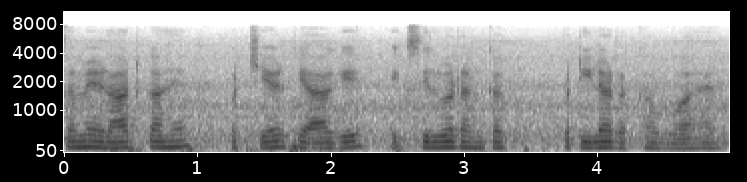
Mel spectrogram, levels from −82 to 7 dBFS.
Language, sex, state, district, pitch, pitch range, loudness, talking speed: Hindi, male, Arunachal Pradesh, Lower Dibang Valley, 130 Hz, 120-135 Hz, -20 LUFS, 190 wpm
